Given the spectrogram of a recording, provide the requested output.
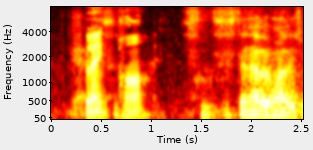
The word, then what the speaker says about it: Blancpain: no no no n the N at the end is silent it's a silent n blank PA just another one of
